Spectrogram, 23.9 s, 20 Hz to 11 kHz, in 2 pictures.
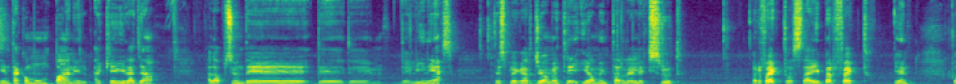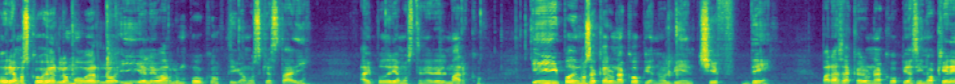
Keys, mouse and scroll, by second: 5.0-6.0 scroll up 3, 6.0 click, 7.7-9.1 drag, 9.4-11.2 middle drag, 11.8 Tab, 12.7 g, 15.4-16.8 middle drag, 16.8-17.1 scroll down 1, 17.1-18.0 middle drag, 18.5 click, 20.3 shift+d.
